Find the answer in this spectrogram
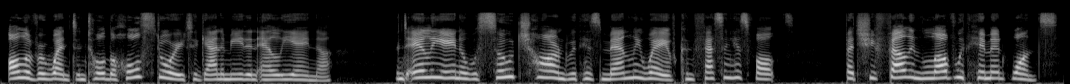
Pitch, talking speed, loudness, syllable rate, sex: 265 Hz, 185 wpm, -19 LUFS, 5.4 syllables/s, female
